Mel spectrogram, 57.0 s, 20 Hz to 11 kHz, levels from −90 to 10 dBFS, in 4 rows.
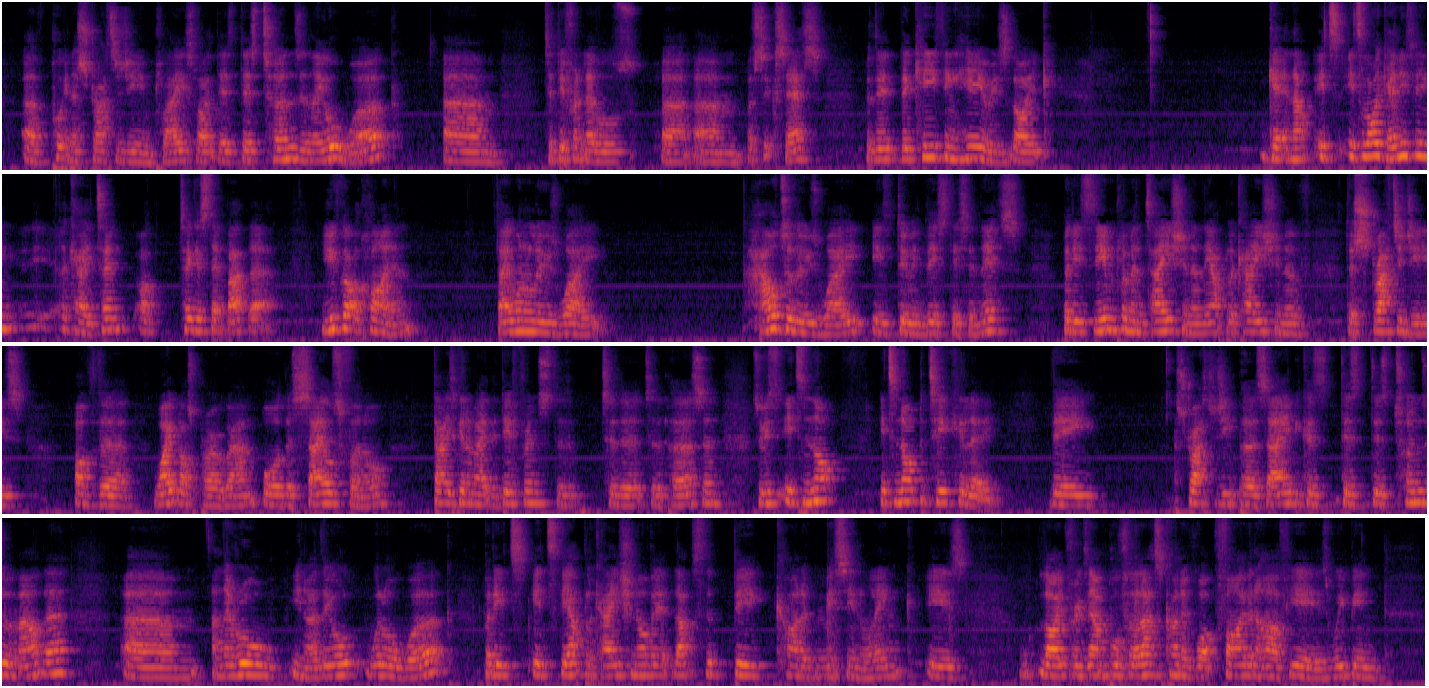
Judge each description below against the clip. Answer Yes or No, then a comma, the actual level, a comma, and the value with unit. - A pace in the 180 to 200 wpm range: No, average, 165 wpm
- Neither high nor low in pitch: Yes, medium, 160 Hz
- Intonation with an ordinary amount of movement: Yes, average, 3.3 semitones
